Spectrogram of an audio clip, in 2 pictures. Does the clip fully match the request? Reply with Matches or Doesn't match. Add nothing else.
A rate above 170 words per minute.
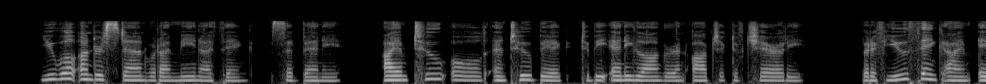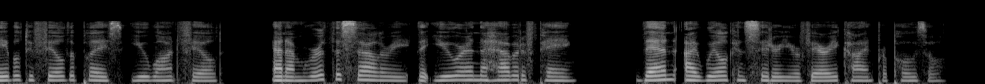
Matches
